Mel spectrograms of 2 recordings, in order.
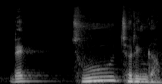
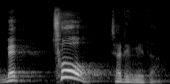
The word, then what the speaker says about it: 맥추절: 어떤 사람은 맥주절인가 보다. 이렇게 해석하는데 발음 잘하셔야 됩니다. 맥초절입니다.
